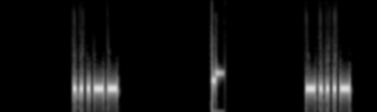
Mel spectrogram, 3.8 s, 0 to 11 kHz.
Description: Morse code, heard as a keyed tone, about 34 wpm, 700 Hz. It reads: 3 <BT>
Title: Single Character (Letter:Number:Punctuation:Prosign) Alt 35wpm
